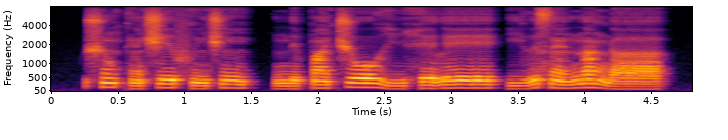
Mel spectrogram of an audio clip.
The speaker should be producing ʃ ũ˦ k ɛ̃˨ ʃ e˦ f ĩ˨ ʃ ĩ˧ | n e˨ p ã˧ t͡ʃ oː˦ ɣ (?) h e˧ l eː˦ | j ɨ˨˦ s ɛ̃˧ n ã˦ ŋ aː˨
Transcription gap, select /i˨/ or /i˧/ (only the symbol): i˨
